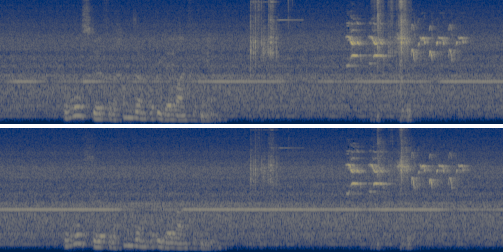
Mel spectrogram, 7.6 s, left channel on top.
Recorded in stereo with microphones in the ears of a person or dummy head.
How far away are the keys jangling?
About 0.6 m.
